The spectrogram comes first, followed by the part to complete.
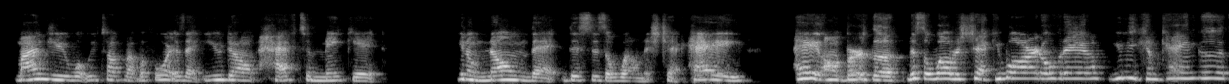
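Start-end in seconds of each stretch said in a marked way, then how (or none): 6.9-12.3 put-on smoker's voice, pitched up. Acting out a wellness check call to an aunt, in a smoker's voice. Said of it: "with that smoker's uh smoker's voice".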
